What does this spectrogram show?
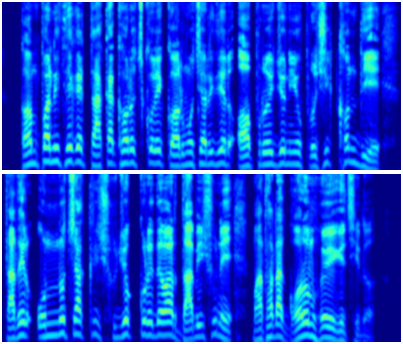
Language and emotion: Bengali, angry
